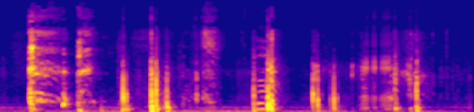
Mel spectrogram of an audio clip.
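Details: Several short, harsh coughs and throat clearing from an adult who says they are sick, in a quiet room; cough during illness.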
